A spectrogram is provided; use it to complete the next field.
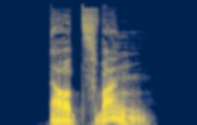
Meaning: first/third-person singular preterite of erzwingen
- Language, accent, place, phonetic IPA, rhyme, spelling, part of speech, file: German, Germany, Berlin, [ɛɐ̯ˈt͡svaŋ], -aŋ, erzwang, verb, De-erzwang.ogg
